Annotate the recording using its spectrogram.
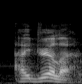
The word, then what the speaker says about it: hydrilla: Hydrilla rhymes with Godzilla.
